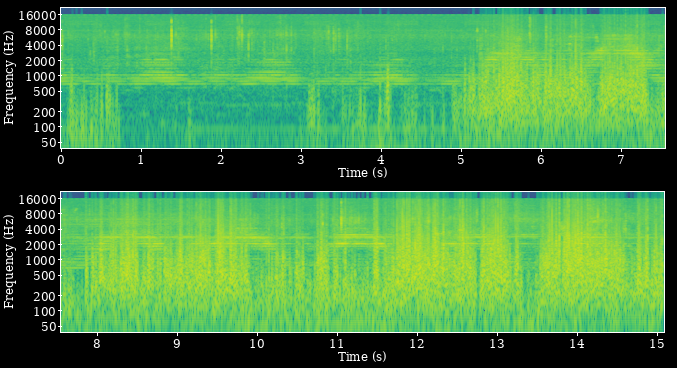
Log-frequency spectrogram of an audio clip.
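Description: Loud, gusty rushing of air starts suddenly about five seconds in, after a quieter stretch of low rumble with faint steady tones.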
